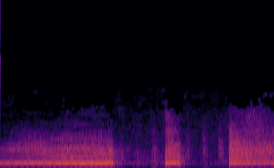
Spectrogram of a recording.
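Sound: train with whistle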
